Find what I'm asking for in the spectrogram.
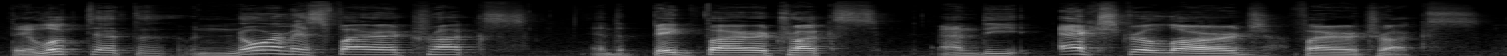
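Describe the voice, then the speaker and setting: A father reading a picture book aloud to a young child, with expressive, dramatic emphasis. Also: on the high side, slow. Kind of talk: animated children's storybook narration. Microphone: USB desktop mic.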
